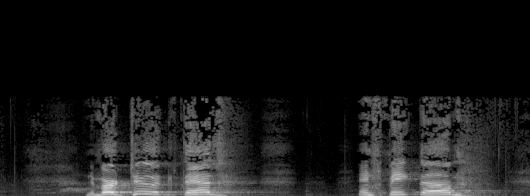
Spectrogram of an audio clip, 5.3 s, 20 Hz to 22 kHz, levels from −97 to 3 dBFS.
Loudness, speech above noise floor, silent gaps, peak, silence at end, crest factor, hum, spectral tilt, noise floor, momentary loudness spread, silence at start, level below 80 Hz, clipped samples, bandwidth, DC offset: -23 LUFS; 48 dB; none; -4 dBFS; 0.6 s; 22 dB; 60 Hz at -65 dBFS; -5 dB/octave; -71 dBFS; 17 LU; 0.9 s; -74 dBFS; under 0.1%; 11.5 kHz; under 0.1%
